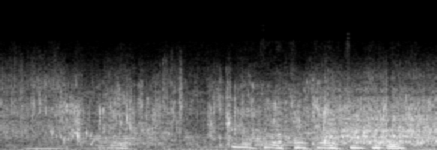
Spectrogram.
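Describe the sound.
Water gushes loudly and steadily from a burst pipe, a constant close rushing hiss, while voices call out over the noise.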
